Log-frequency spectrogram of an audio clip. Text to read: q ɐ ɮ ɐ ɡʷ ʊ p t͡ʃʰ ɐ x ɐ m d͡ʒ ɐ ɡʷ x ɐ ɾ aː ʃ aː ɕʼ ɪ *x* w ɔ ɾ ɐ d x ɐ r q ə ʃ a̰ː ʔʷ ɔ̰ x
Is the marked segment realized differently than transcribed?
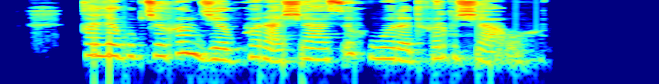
no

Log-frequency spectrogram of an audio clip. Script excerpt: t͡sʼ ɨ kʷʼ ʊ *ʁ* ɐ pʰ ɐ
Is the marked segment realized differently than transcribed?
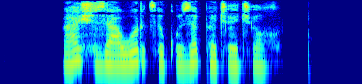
yes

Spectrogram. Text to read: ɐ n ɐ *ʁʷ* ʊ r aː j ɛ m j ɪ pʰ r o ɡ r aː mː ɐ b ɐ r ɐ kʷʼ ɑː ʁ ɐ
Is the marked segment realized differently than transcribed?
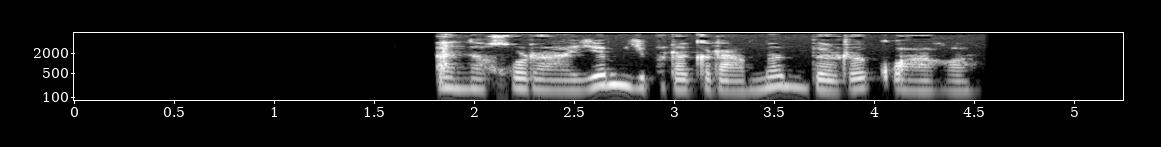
yes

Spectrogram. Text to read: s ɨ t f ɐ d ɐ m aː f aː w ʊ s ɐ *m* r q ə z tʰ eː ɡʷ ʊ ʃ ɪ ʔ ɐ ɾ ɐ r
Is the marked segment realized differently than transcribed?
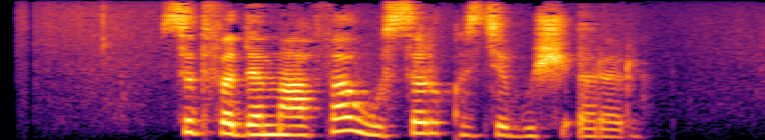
yes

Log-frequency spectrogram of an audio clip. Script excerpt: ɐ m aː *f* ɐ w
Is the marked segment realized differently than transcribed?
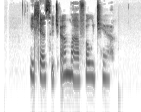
no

